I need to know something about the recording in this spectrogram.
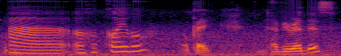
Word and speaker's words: Ahokoivu: Oksi by Mary, how would you pronounce her name? Ahokoivu.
